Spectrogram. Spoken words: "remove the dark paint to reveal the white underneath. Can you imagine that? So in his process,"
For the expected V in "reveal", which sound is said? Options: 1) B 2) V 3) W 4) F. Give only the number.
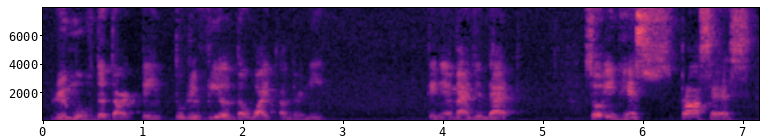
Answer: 2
